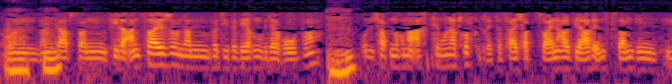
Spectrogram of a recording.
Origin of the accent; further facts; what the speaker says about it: Mainz, Rhineland-Palatinate, Germany; Ich bin Mainzer.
